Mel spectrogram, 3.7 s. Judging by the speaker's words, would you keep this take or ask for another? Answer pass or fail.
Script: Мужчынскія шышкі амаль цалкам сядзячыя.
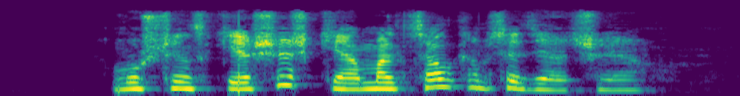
pass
